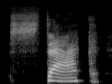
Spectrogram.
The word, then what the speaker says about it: Stack: And last but not least, Robert Stack. Y ya sabemos que eso no se pronuncia igual que Stuck. Stack and Stuck.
